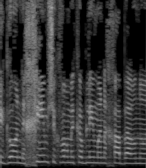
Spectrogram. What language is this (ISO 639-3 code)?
heb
